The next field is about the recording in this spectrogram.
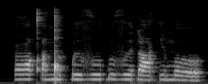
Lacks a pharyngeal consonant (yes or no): no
